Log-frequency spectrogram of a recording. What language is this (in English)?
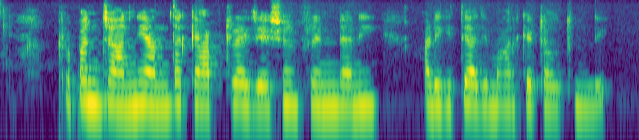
Telugu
